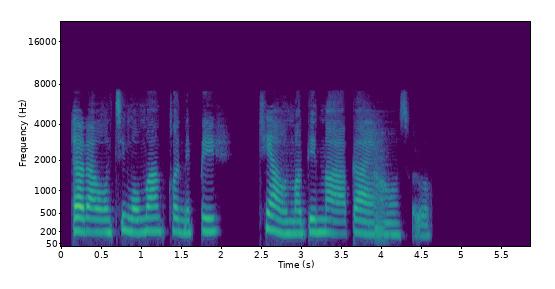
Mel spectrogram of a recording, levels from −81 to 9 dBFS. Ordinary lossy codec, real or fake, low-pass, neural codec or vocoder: none; fake; 7.2 kHz; codec, 16 kHz, 0.5 kbps, X-Codec, HuBERT features, trained on general audio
